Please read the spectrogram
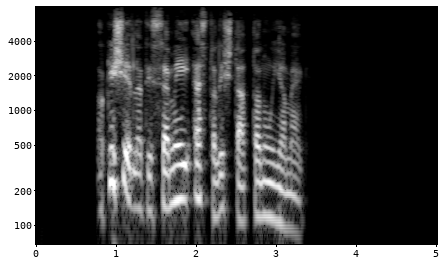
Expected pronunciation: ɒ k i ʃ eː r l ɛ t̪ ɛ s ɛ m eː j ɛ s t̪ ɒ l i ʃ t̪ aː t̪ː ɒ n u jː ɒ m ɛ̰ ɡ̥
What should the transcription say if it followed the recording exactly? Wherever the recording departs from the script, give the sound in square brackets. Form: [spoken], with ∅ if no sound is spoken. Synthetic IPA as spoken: ɒ k i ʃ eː r l ɛ t̪ [i] s ɛ m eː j ɛ s t̪ ɒ l i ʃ t̪ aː t̪ː ɒ n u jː ɒ m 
